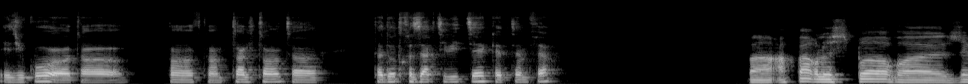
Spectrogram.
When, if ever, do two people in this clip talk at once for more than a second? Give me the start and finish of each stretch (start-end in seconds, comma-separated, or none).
none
